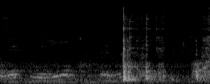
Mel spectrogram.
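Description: Cutlery clinking against a stainless steel bowl: a short cluster of sharp clinks a little over a second in, and one more near the end.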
